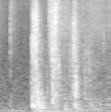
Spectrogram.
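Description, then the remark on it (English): Three firm knocks on a bathroom door in the morning, somewhat unevenly spaced, rapping out over a quiet background with no voices. “He listens at the bathroom door, then raises his hand to knock.”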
